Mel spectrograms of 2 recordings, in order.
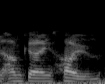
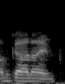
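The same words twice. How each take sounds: First: The h at the start of home is pronounced. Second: The h at the start of home is dropped. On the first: "instead of saying" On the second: "drop the letter H all the time"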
